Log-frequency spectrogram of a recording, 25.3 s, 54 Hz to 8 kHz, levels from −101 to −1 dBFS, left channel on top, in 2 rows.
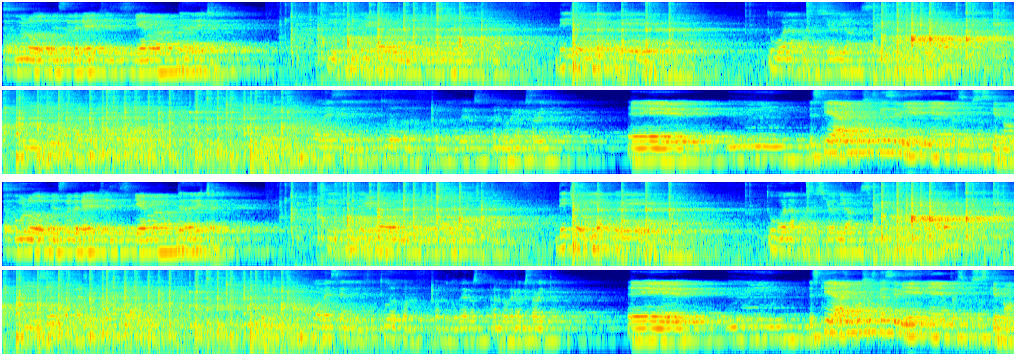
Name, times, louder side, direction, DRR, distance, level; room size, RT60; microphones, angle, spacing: voice 1, 0.0-2.2 4.2-4.9 16.3-16.5 20.5-21.3 21.7-25.3, right 1 dB, 30° right, -6 dB, 1.9 m, -32 dB
voice 2, 2.2-2.8 3.9-6.3 6.9-8.6 9.6-11.9 12.8-14.7 15.7-19.6, right 1 dB, 60° right, -2 dB, 1.1 m, -36 dB
sound 1, 3.3-9.8 10.0-17.2 17.7-18.0, right 1 dB, 10° right, 0.9 m, -35 dB
19.5 x 8.9 x 3.5 m, 3.0 s
head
